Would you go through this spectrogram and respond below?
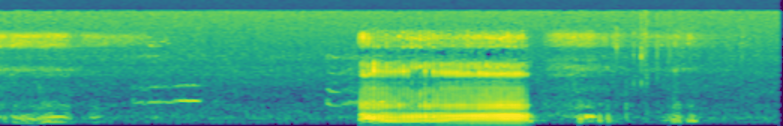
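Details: Pet dog Tasha, asleep, breathes quietly, then gives one loud, rough, rattling snore of about a second before settling back to soft breathing: ordinary snoring.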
